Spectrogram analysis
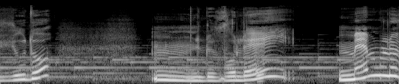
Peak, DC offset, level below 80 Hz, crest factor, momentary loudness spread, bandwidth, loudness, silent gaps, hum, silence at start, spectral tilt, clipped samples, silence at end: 0 dBFS; under 0.1%; -52 dBFS; 12 dB; 20 LU; 15.5 kHz; -12 LUFS; none; none; 0 s; -5.5 dB/octave; under 0.1%; 0 s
